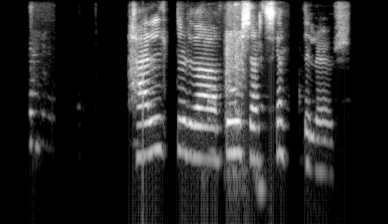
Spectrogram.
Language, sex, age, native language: Icelandic, male, 30-39, Icelandic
